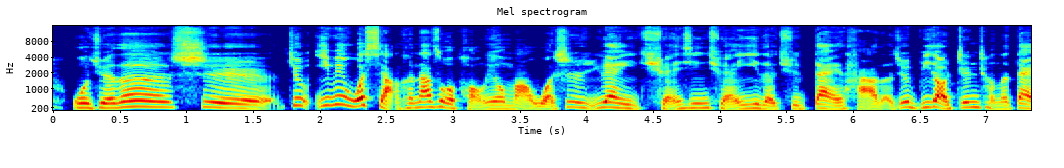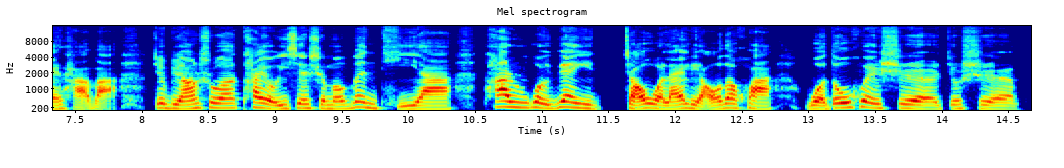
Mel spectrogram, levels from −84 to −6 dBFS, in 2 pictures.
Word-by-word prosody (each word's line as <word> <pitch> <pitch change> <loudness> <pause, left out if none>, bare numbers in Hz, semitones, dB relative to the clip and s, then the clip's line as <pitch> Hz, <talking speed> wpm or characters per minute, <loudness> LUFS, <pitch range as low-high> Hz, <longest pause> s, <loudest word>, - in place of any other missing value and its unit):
我 200 0 +2
觉 200 +1 +1
得 240 0 +3
是， 205 -7 0
就 310 - -3
因 310 +3 -4
为 345 - 0
我 295 -1 +7
想 310 - +2
和 200 - -6
她 225 +1 +3
做 240 -6 +1
朋 175 - -5
友 160 0 -1
嘛， 150 - -1
我 130 - -1
是 225 -3 -4
愿 215 -4 +1
意 165 - -6
全 165 - -4
心 195 +1 -4
全 195 - -4
意 180 +2 -3
地 150 -5 -1
去 160 +2 -9
带 160 -3 0
她 165 - -1
的， - - -9
就 220 - -4
是 - - +1
比 215 +1 -6
较 245 - +6
真 220 +6 -3
诚 220 - -8
地 - - -5
带 - - 0
她 - - -2
吧。 475 +2 -1 0.2
就 200 - -2
比 180 - -3
方 170 +3 +4
说 200 -1 0
她 215 +1 0
有 155 - +3
一 165 - -3
些 185 +2 -2
什 180 -2 -3
么 160 0 -1
问 205 +1 -3
题 150 -6 -10
呀， 150 -1 +2 0.2
她 245 +1 +6
如 225 -3 0
果 215 -4 +1
愿 225 +2 +2
意 170 -3 -5 0.2
找 - - +6
我 185 - +2
来 155 +2 +2
聊 175 -3 0
的 195 -1 +1
话， 145 -5 +1 0.2
我 160 - +2
都 205 +2 +3
会 225 -3 +1
是， 170 -5 0
就 170 0 -7
是 150 -5 -5
195 Hz, 280 characters per minute, -20 LUFS, 165-225 Hz, 0.2 s, 我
